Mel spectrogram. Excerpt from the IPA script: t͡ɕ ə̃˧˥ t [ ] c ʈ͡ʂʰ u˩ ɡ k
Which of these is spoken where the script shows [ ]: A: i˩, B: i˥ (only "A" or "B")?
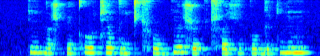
A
